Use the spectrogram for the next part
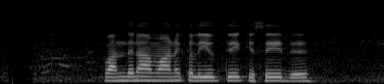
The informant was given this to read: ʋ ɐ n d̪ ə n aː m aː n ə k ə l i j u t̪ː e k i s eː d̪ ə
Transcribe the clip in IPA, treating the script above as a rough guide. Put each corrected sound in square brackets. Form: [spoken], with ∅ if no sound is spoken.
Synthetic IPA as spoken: ʋ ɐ n d̪ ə n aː m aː n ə k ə l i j u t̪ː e k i s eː d̪ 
